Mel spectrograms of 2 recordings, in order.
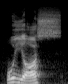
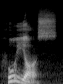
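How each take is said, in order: First: The word starts directly with a vowel sound. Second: The word starts with a breathy h sound. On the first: The speaker calls it wrong. "aqui não é uios" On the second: The speaker calls it right. "é ruios"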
